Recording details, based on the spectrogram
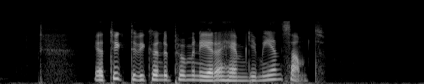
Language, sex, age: Swedish, female, 47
